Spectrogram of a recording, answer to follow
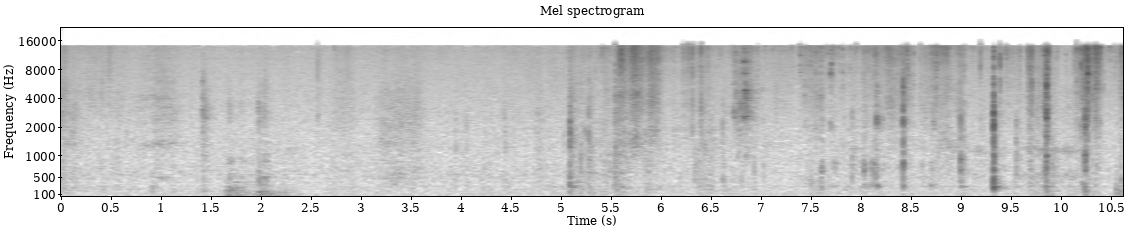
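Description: Handling noise from plugging a power adapter's cord into a breast pump: faint at first, then rustling and scattered light clicks from about halfway through, with one sharp click near the end.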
